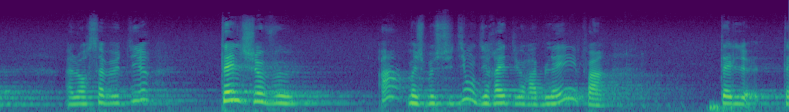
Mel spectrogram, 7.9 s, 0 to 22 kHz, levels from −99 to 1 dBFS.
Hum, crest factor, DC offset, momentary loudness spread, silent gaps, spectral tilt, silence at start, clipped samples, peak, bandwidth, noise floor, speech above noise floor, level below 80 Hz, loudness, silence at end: none; 24 dB; under 0.1%; 21 LU; none; -5.5 dB/octave; 0 s; under 0.1%; -6 dBFS; 12 kHz; -57 dBFS; 29 dB; -58 dBFS; -28 LUFS; 0 s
